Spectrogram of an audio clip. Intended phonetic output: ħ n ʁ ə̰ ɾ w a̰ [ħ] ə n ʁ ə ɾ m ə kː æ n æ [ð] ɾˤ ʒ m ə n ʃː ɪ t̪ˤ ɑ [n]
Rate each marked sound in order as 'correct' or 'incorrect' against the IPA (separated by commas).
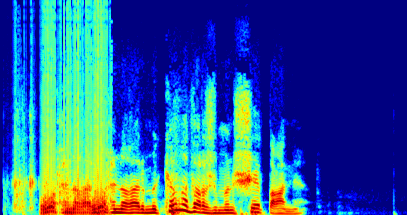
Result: correct, correct, correct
